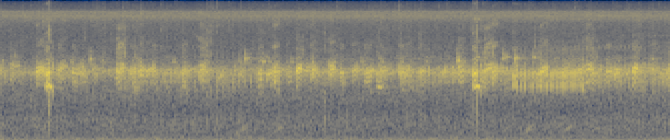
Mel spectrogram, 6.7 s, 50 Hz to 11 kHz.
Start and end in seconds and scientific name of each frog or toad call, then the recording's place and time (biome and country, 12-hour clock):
0.0	6.7	Boana bischoffi
2.3	2.9	Leptodactylus latrans
5.2	6.1	Leptodactylus latrans
Atlantic Forest, Brazil, 11:30pm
